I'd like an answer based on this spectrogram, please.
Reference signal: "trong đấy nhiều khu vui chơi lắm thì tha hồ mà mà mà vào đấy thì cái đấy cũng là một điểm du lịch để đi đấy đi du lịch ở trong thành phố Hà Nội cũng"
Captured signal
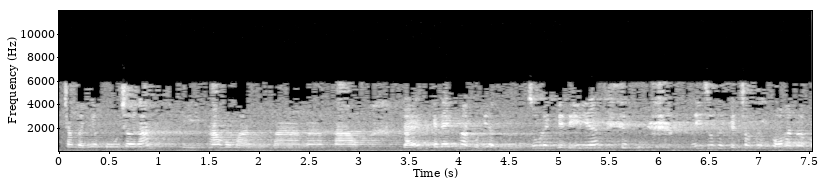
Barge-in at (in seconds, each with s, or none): none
